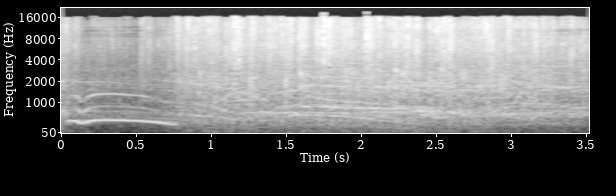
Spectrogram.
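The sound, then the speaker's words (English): Canned studio audience applause played as a sound effect from a sound rig, a steady crowd wash of clapping, opening with a brief whooping tone over it. “crank the studio audience up there again.”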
